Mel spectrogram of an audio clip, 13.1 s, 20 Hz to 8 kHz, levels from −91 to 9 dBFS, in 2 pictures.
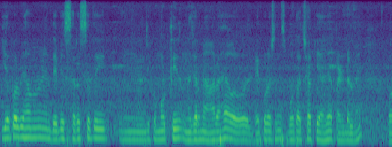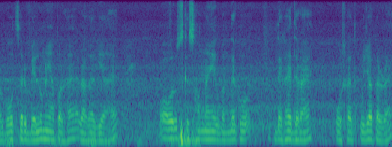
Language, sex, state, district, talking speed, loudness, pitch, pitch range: Hindi, male, Bihar, Jamui, 220 wpm, -26 LUFS, 125 Hz, 120-135 Hz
